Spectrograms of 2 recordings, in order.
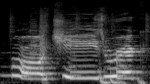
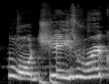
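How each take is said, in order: First: It is said in an American accent. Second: It is said in an Australian accent. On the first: The speaker calls it right. "they're both American" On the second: The speaker calls it wrong. "don't speak with an Australian accent, or you'd be like this"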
